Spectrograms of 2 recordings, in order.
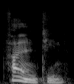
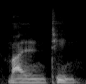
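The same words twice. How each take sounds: First: The name begins with an F sound. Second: The name begins with a V sound. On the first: The speaker calls it right. "Ja, Valentin" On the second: The speaker calls it wrong. "nicht Valentin"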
